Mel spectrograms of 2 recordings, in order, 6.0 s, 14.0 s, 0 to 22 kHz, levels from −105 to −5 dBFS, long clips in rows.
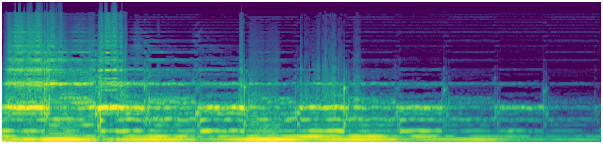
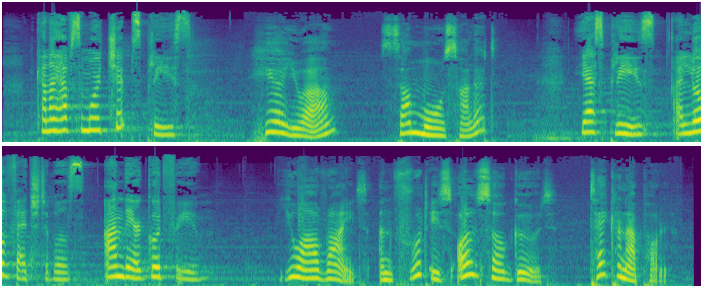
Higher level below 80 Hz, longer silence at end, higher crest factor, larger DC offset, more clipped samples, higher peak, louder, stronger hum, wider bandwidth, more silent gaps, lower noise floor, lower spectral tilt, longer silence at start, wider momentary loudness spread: first, -16 dBFS vs -38 dBFS; first, 0.6 s vs 0.35 s; second, 10 dB vs 16 dB; neither; first, 0.5% vs under 0.1%; about the same, 0 dBFS vs 0 dBFS; first, -10 LUFS vs -15 LUFS; neither; second, 9.6 kHz vs 16.5 kHz; neither; second, -39 dBFS vs -43 dBFS; first, -6.5 dB/octave vs -4 dB/octave; second, 0 s vs 0.35 s; first, 18 LU vs 14 LU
